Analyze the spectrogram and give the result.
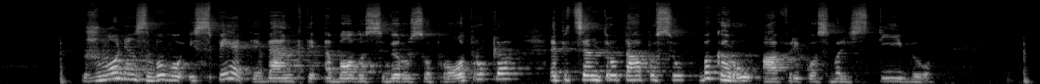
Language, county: Lithuanian, Vilnius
